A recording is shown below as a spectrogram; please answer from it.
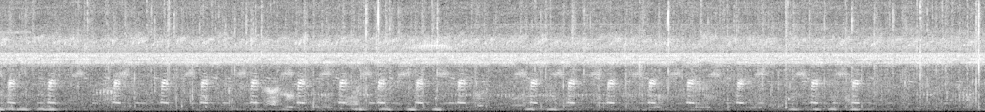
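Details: Chorus of many frogs croaking together, deep rapid croaks overlapping with higher clicking pulses in dense, steady rhythm, over a continuous high whine of insects.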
